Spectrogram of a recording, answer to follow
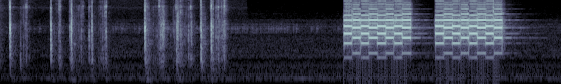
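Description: Quick keyboard typing clicks at a computer, then a telephone rings with two short bursts of a warbling electronic trill, each about half a second long.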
